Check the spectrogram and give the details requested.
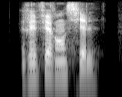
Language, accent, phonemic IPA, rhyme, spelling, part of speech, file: French, France, /ʁe.fe.ʁɑ̃.sjɛl/, -ɛl, référentiel, noun / adjective, LL-Q150 (fra)-référentiel.wav
- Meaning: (noun) 1. reference frame, frame of reference 2. repository; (adjective) referential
